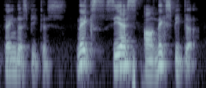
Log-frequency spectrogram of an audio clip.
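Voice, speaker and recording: A man's voice: medium pitch, sing-song, normal speed, fairly bright tone, lo-fi sound. A man hosting an online user group meetup, talking casually with lots of fillers and restarts. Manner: hesitant, many fillers. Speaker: meetup host. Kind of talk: casual video call chat. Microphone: video call.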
